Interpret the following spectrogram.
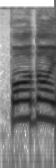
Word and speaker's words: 뻗어: 그 다음에 금방 읽을 때 뻗어 있는, 이게 뻗자를 잘 발음을 못했어요. 뻗어 있는 해보세요. 태백산맥과 예, 소백산맥이 뻗어 있는, 아까도 다른 학생이 좀 잘못 읽었는데 뻗어 있는, 이 경음 된소리로 읽어야 돼요.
